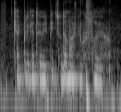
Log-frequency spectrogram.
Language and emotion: Russian, neutral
